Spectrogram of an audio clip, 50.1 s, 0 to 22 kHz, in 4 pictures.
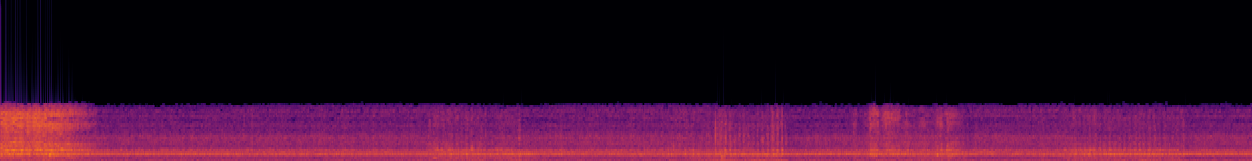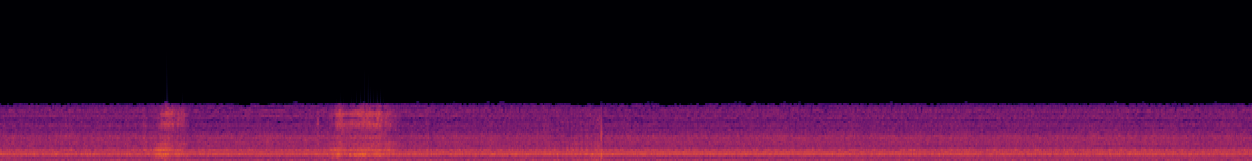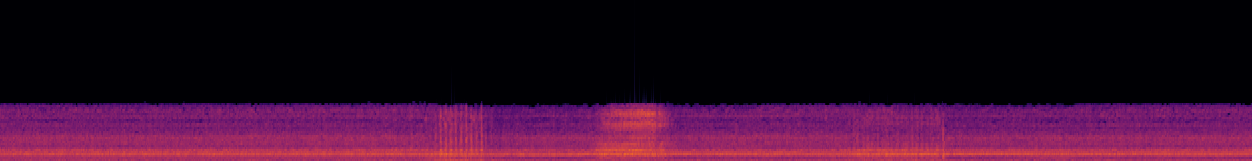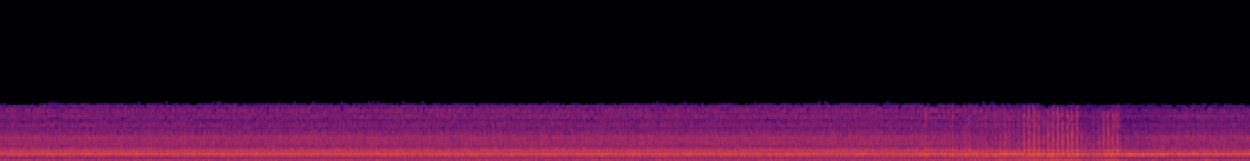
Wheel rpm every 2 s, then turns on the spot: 50, 0, 20, 20, 20, 10, 0, 0, 20, 0, 0, 0, 0, 0, 0, 20, 10, 10, 0, 0, 0, 0, 0, 0, 10.
4-8 10-12 34-36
